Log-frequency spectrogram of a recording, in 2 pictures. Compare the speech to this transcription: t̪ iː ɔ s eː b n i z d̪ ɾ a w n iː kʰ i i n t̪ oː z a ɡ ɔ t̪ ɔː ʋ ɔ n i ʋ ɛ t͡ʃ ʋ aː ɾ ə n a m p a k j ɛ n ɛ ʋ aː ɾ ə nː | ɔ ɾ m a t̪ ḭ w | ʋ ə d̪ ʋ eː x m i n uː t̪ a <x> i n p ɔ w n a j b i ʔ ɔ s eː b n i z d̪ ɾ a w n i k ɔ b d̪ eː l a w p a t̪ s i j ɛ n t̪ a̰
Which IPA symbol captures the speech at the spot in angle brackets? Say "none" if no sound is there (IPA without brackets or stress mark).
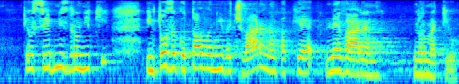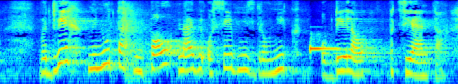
x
